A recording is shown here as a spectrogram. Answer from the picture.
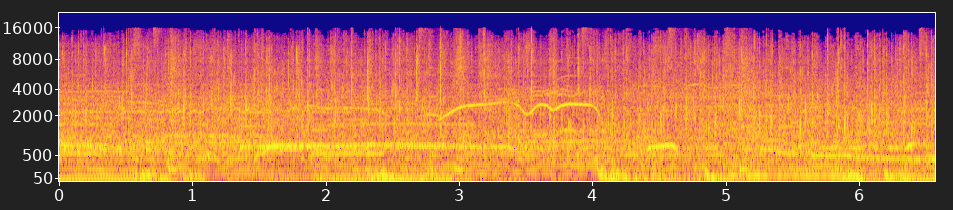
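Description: Crowd applauding and cheering over music, with a high wavering tone like a whistle about three seconds in.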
